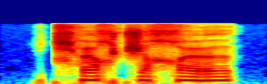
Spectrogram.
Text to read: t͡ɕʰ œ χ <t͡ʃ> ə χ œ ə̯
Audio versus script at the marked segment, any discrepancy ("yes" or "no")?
no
